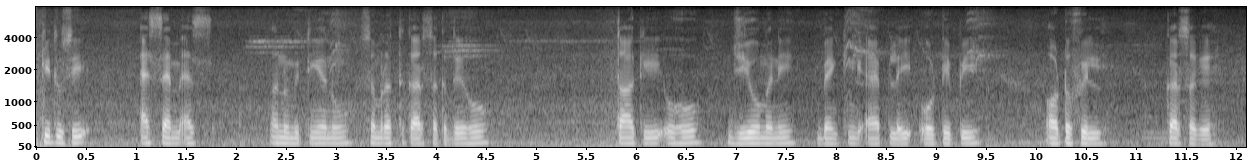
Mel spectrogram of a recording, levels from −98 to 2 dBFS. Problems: constant background noise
